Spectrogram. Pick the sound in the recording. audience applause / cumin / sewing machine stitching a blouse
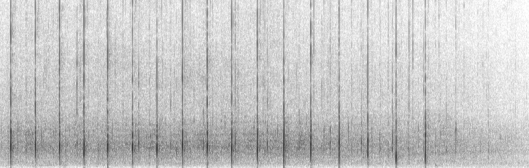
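audience applause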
